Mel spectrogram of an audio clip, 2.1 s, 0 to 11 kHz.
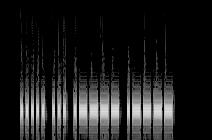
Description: Morse code, heard as a keyed tone, about 44 wpm, 700 Hz. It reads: 5S11
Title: Four Challenging Letter-Number Combinations 45wpm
